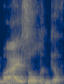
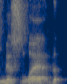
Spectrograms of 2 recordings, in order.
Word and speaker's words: misled: heard anybody use it and so she was pronouncing it misel I said no that's misled well that's that's a lot of people that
